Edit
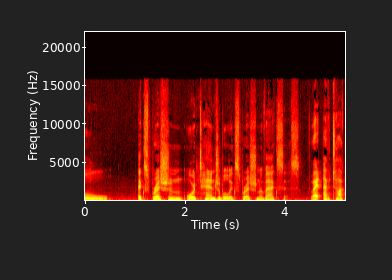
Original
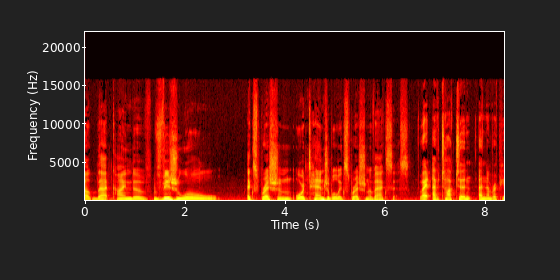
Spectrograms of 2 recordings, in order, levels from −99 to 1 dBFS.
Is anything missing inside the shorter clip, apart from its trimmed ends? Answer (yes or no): no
